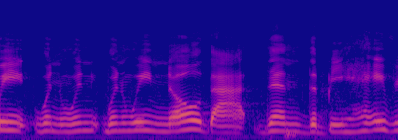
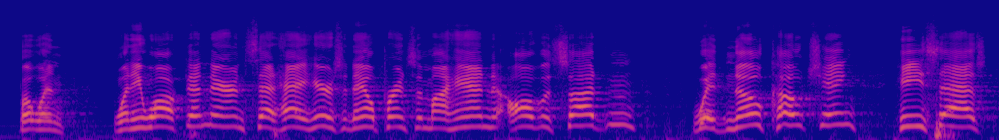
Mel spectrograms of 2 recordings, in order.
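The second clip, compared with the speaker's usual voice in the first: higher-pitched, punchy preacher delivery; high-energy pulpit storytelling; animated preaching; 7 semitones higher, 5 dB louder than usual. Acted. Preaches at full force.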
